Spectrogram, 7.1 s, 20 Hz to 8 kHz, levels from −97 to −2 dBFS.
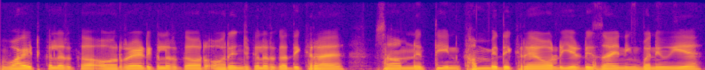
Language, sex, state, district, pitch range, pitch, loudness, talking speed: Hindi, male, Chhattisgarh, Balrampur, 130-140 Hz, 135 Hz, -17 LUFS, 220 wpm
